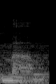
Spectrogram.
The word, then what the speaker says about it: ma'am: After that, it's ma'am. Rhymes with ham until you leave.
